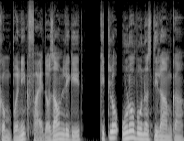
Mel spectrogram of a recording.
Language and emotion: Goan Konkani, sad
